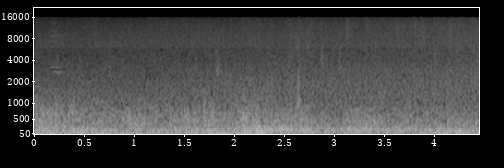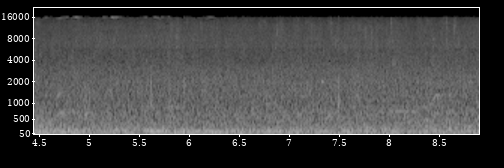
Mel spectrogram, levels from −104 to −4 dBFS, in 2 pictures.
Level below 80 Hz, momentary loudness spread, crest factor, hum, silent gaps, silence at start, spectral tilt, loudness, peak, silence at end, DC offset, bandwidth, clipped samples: -48 dBFS; 5 LU; 18 dB; none; none; 0 s; -5 dB/octave; -42 LUFS; -24 dBFS; 0 s; under 0.1%; 16 kHz; under 0.1%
